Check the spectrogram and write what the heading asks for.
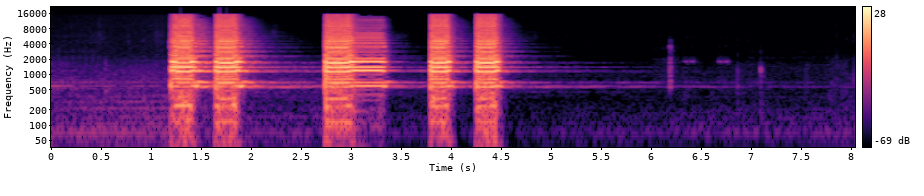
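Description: Air horns on a garden tractor blown in five loud blasts over about three and a half seconds: two quick ones, a longer third, then two short ones, several tones sounding together in each, each trailing off briefly.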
